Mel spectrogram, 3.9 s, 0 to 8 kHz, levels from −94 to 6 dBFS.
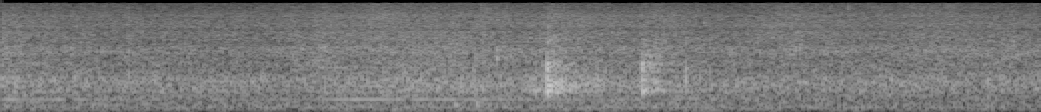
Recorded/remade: recorded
